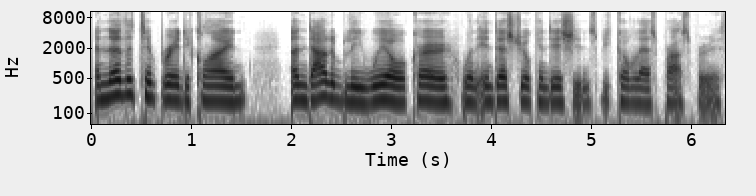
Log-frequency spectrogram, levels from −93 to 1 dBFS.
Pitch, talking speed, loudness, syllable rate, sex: 175 Hz, 115 wpm, -17 LUFS, 5.3 syllables/s, female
